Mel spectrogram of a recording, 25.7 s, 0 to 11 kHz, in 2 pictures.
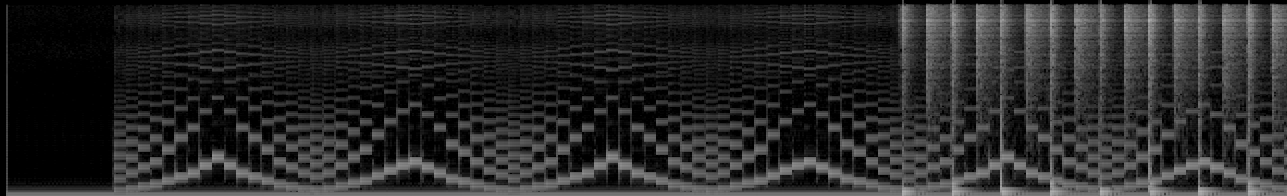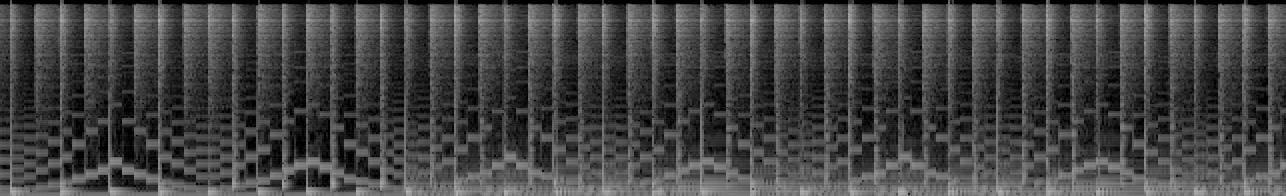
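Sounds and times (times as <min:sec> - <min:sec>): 
disco music on a KB500 keyboard: 0:07.7 - 0:25.7.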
